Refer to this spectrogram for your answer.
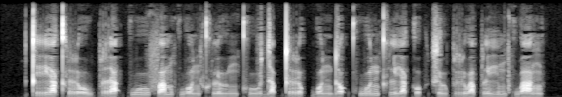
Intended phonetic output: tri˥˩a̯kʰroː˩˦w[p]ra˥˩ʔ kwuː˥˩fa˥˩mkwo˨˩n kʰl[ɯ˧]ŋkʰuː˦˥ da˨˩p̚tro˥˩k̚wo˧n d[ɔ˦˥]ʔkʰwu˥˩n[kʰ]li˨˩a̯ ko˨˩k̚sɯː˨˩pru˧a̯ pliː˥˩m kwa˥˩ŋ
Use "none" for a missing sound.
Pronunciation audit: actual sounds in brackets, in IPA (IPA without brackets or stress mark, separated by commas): p, ɯː˧, ɔ˦˥, kʰ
